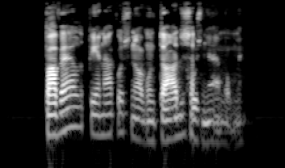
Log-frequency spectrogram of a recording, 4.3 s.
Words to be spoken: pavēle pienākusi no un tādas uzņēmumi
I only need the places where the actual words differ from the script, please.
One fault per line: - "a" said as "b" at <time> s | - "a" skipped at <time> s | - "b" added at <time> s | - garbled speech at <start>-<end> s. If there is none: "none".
none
